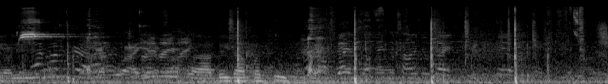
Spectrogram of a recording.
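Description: A basketball being dribbled on an outdoor concrete court: a few sharp single bounces about a second apart in the second half. Players' voices call in the background.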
